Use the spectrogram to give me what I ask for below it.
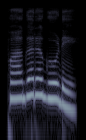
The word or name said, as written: ಪಾಗರಗೋಡೆ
